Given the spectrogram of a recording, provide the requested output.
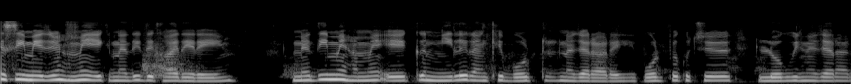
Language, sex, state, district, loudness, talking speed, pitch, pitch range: Hindi, male, Maharashtra, Aurangabad, -25 LUFS, 220 wpm, 180 Hz, 165-195 Hz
